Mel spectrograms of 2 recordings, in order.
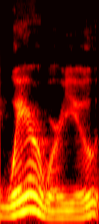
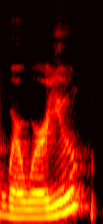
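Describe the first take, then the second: First: The word where carries the main stress. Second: The word were carries the main stress. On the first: "if I knew that they were somewhere, but I didn't know where" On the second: "we're probably going to be stressing where, uh, were"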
